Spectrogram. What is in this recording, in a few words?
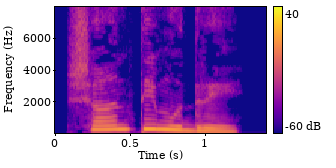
"ಶಾಂತಿಮುದ್ರೆ", Kannada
